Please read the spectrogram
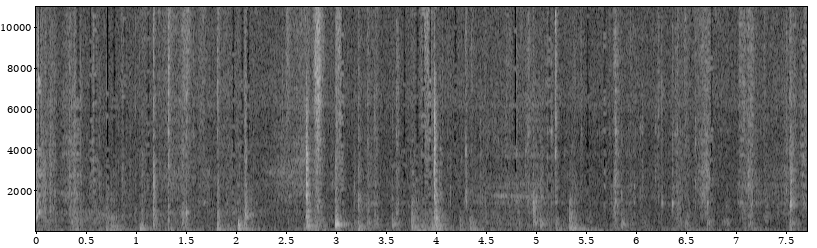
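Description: Irregular small knocks, clicks and rubbing as a rubber boot is worked down over a steel parking brake lever and pressed against the floor pan; the boot is stiff and does not want to go down into place.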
